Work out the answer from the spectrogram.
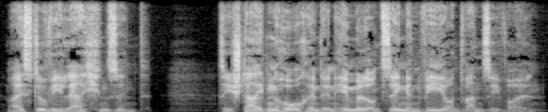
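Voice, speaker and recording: A man voicing a weary, stubborn western loner in an audiobook, calm and blunt. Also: on the low side, moderate pace, no room sound, clean studio sound. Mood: wistful.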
